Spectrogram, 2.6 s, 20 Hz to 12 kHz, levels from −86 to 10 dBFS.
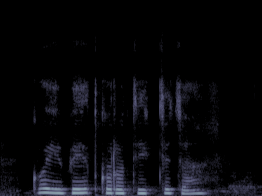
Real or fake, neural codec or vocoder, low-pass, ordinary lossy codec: real; none; 7.2 kHz; Opus, 24 kbps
